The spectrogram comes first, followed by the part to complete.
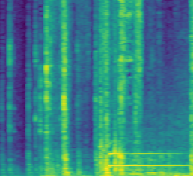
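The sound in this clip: A car being driven, with steady rumbling road noise that swells after a quieter start, keys jangling lightly, and a faint thin whine.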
